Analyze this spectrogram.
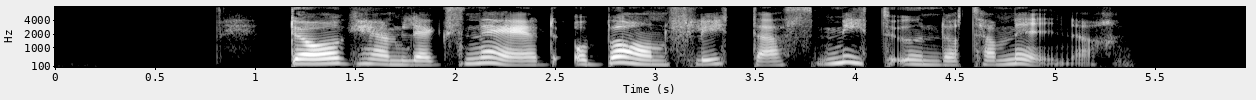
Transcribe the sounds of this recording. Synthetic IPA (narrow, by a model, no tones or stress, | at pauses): d̪̥ɑːɡɦɛmlɛɡsneːd̪ɔbɑːɳflʏt̪ːasmɪt̪ʰːɵnd̪əʈʰæɾmḭːnʔə̰ɾ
